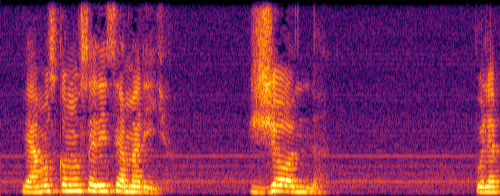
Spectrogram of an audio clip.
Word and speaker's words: jaune: Jaune. Pour la prononciación, la A y la U se juntan para producir el sonido de O.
